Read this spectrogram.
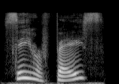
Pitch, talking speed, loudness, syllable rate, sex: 240 Hz, 150 wpm, -18 LUFS, 3.2 syllables/s, female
